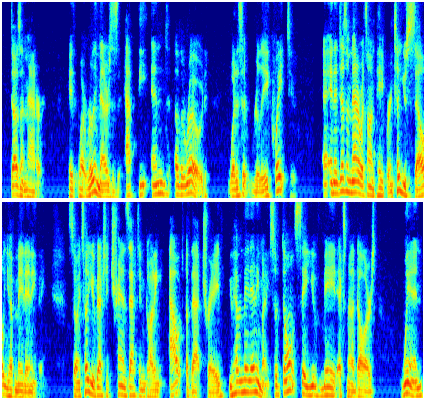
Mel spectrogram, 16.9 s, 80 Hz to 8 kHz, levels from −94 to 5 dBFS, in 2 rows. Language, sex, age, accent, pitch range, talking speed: English, male, 30-49, American, 95-140 Hz, 210 wpm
